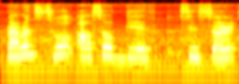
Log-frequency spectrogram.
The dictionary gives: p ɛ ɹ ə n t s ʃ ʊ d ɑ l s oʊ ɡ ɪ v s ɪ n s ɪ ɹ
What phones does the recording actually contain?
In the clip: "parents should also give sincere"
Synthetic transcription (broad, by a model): p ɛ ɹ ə n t s s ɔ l ɑ l s oʊ ɡ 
